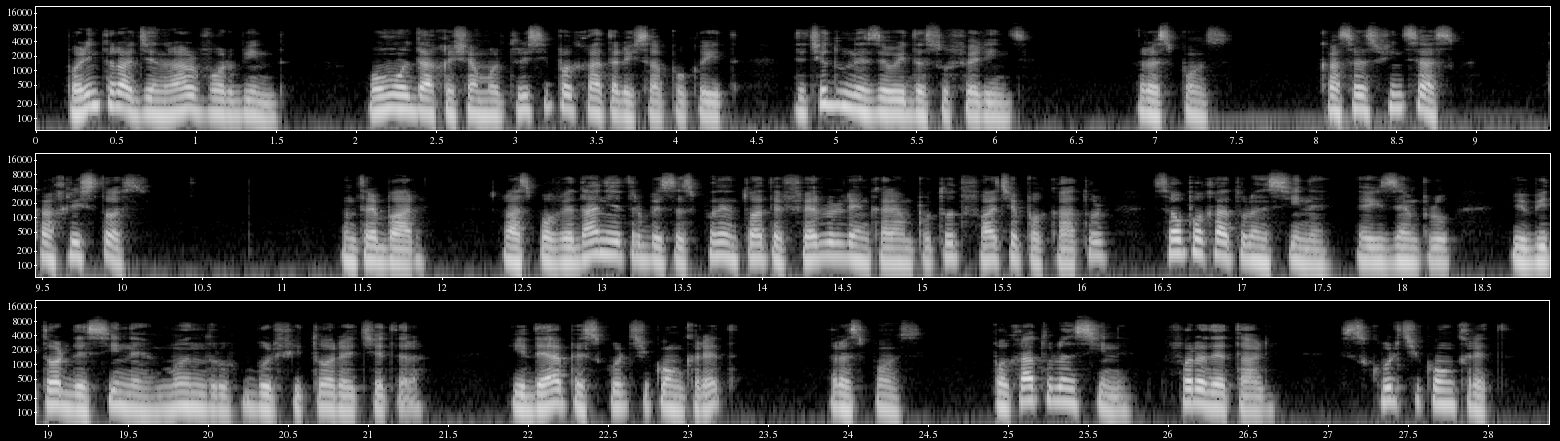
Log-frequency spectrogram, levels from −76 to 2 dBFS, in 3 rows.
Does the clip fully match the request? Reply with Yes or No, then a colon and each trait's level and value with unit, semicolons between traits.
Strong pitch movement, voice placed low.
No: average, 4.1 semitones; low, 125 Hz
